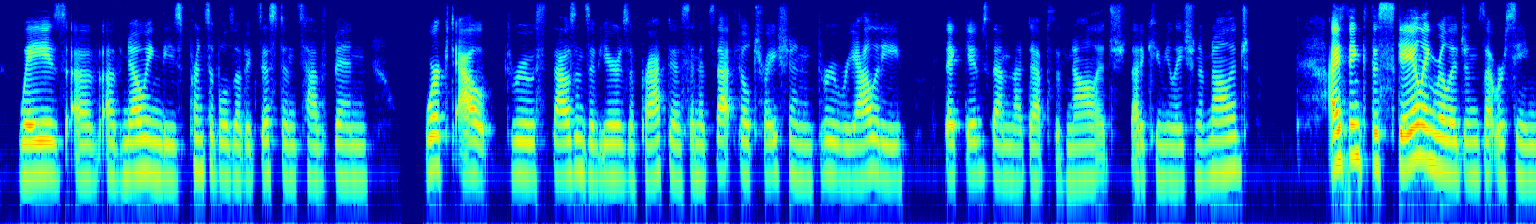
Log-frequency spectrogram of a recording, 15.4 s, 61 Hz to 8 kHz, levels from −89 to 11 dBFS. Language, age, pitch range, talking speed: English, 20-39, 175-205 Hz, 170 wpm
